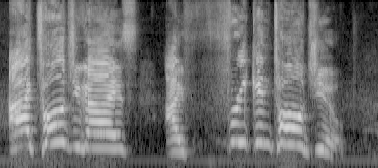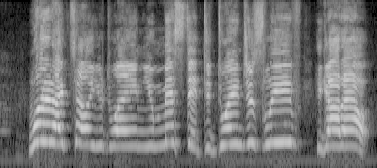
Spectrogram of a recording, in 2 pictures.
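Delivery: high, loud I-told-you-so yelling; triumphant shout. Real, not acted. Streamer yelling to viewers that she predicted it, triumphant. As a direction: crow it, you called it. Gloating that fish got out.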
